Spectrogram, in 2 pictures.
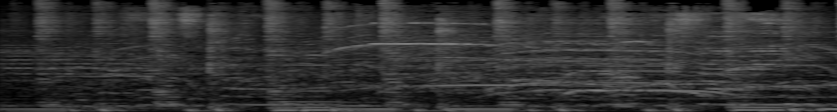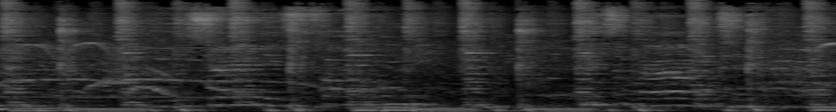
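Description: A concert crowd at the Roxy on the Sunset Strip in Los Angeles cheers steadily and loudly for a band, with rising whoops and scattered shouts over a dense wall of voices and a low rumble underneath.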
